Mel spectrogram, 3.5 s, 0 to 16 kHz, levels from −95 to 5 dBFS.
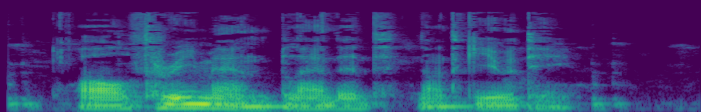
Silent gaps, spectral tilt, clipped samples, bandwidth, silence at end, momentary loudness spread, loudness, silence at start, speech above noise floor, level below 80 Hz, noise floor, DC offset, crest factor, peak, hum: none; -8.5 dB/octave; under 0.1%; 11 kHz; 0.5 s; 15 LU; -21 LUFS; 0.05 s; 29 dB; -38 dBFS; -50 dBFS; under 0.1%; 18 dB; -4 dBFS; none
